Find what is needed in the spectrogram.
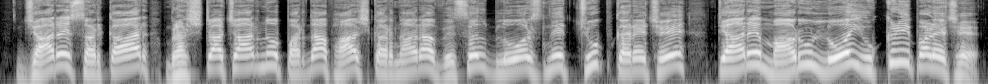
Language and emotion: Gujarati, angry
